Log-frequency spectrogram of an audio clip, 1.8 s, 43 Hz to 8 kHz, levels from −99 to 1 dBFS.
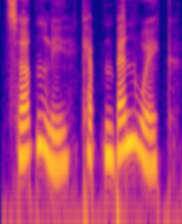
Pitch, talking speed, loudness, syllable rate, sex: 220 Hz, 100 wpm, -18 LUFS, 4.2 syllables/s, female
